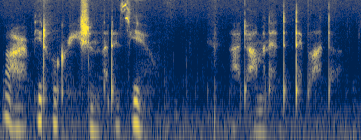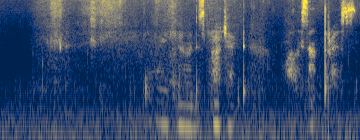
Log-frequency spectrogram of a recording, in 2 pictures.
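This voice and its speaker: A woman playing a gentle alien scientist in a whispered ASMR sci-fi roleplay, explaining things in a soothing, clinical way. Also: low-pitched, poor audio. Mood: gentle, proud. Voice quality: breathy whisper throughout. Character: gentle alien scientist doctor, proud of a hybrid creation.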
